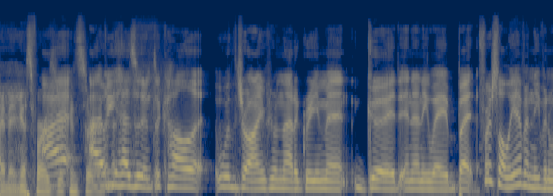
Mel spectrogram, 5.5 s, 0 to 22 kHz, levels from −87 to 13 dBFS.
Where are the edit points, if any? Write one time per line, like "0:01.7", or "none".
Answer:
0:01.0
